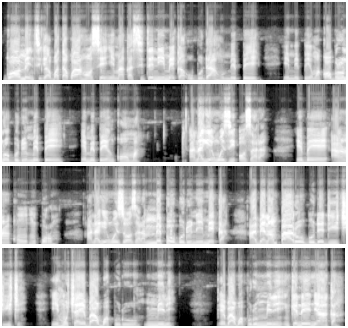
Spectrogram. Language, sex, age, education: Igbo, female, 46-60, tertiary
